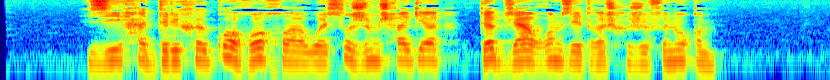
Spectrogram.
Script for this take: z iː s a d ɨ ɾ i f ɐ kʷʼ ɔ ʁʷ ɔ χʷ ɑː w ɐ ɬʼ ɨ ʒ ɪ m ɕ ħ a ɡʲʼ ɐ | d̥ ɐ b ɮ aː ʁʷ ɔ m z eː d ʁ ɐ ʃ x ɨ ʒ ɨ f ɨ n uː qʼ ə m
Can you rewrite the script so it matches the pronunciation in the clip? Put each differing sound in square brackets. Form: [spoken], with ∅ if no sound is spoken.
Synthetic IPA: z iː [ħ] a d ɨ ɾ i [x] ɐ kʷʼ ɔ ʁʷ ɔ χʷ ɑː w ɐ ɬʼ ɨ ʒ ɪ m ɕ ħ a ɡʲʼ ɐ | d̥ ɐ b ɮ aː ʁʷ ɔ m z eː d ʁ ɐ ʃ x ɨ ʒ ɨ f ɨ n uː [q] ə m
